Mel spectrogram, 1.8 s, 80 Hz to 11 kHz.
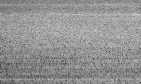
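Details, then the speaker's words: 2001 Jeep Grand Cherokee Laredo 4.0 six-cylinder at operating temperature after radiator and serpentine belt replacement; warm engine idles smoothly under steady whoosh of radiator fan, heard from front, no odd noises or leaks; all normal. "The fan is running. I could hear the fan going. From the front you could hear the fan going. So it seems that all is okay."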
